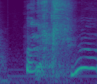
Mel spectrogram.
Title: THE SNEEZING NEVER ENDS!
